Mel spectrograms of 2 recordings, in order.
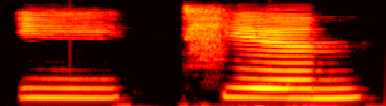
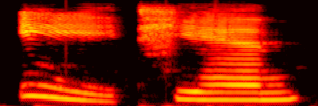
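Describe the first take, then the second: First: Yi has a high, level pitch. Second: Yi has a falling pitch. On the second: "e will change into the fourth tone"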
